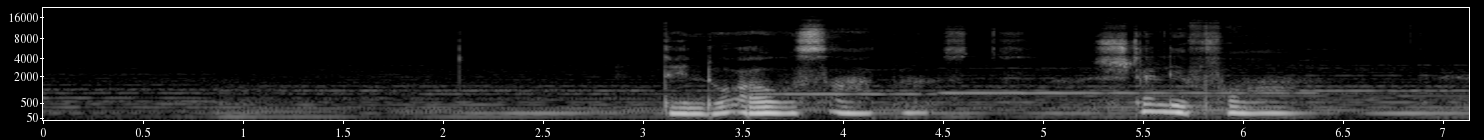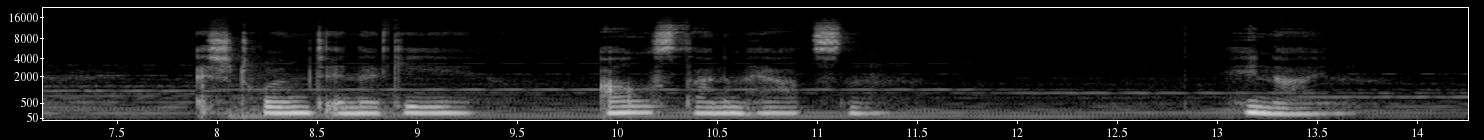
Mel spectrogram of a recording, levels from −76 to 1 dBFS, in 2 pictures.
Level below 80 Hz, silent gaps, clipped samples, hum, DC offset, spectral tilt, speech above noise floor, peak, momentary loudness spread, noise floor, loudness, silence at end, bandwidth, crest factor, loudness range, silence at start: -64 dBFS; none; under 0.1%; none; under 0.1%; -5 dB/octave; 26 dB; -8 dBFS; 24 LU; -51 dBFS; -26 LUFS; 0 s; 14.5 kHz; 20 dB; 6 LU; 0 s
